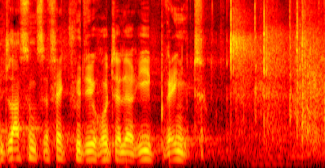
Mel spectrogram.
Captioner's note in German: Beifall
